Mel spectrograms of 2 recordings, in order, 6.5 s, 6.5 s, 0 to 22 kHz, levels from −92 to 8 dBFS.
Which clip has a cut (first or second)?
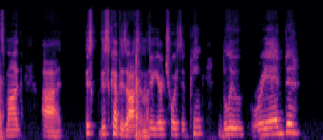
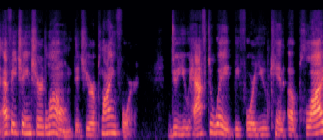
first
